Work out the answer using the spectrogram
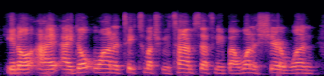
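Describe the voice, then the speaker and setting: An earnest man speaks as an interview guest. His voice sits a touch high and rings bright. He tells stories in an easy, repeating way. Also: level tone, very fast. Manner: earnest, storytelling, repeats phrases. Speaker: guest, senior social club director. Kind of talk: casual interview talk.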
